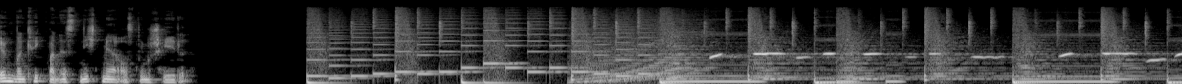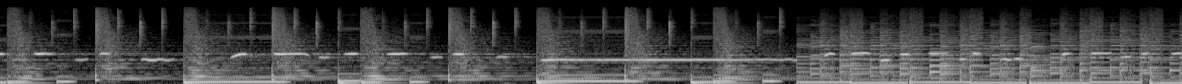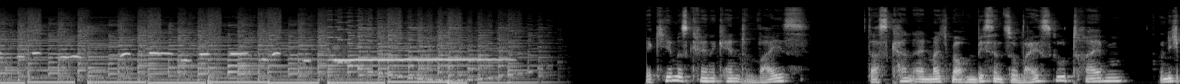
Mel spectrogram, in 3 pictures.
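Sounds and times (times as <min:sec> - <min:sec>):
speech: 0:00.0 - 0:02.0, 0:30.3 - 0:35.4
steady instrumental backing with bass and percussion: 0:03.1 - 0:29.4
whistled video game theme melody: 0:05.3 - 0:29.2.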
